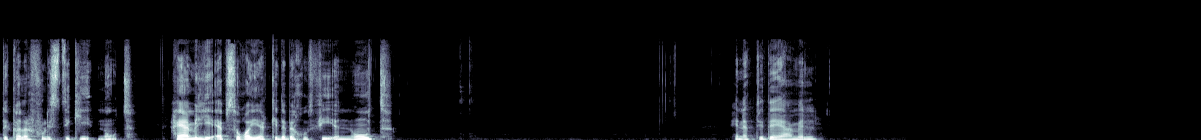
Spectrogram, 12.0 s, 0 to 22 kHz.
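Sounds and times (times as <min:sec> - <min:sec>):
computer mouse clicks: 0:04.6 - 0:04.8.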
